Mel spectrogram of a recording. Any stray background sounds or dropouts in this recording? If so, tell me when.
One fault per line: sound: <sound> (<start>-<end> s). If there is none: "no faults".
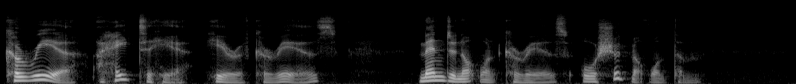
no faults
